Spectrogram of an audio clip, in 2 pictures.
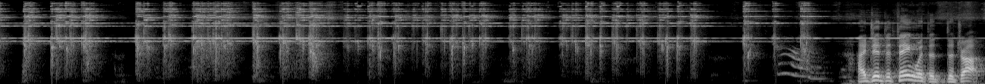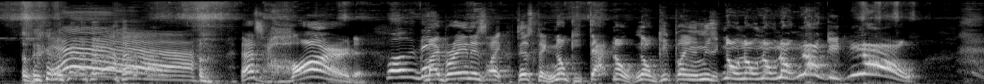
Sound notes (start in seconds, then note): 8.3 chuckling; 10.0 chuckling; 10.3 sighing; 19.6 chuckling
